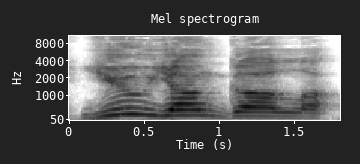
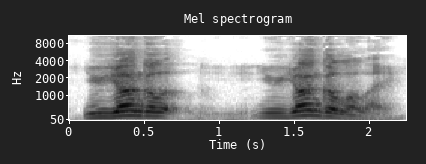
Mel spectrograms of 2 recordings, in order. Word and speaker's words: Uiagalelei: I think his name is Uiagalelei. Uiagalelei. Yeah. Try again. Uiagalelei.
